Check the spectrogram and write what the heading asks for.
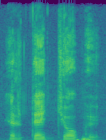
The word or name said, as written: erte cOpHe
